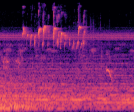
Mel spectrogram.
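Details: On the African savanna, a dwarf mongoose sentinel gives a burst of very high, thin chirps in quick succession, an alarm call for danger above after spotting two young tawny eagles, sending the family to shelter in the rocks, over soft music.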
